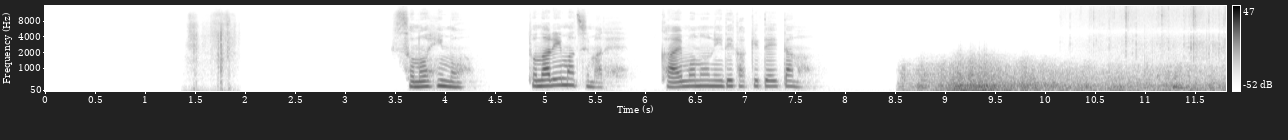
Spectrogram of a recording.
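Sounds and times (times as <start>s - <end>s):
speech: 3.5s - 7.7s, 8.5s - 8.8s
deep rumble of thunder: 8.5s - 11.8s
heavy rain shower in a forest: 8.6s - 11.8s.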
